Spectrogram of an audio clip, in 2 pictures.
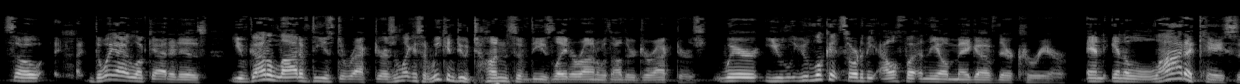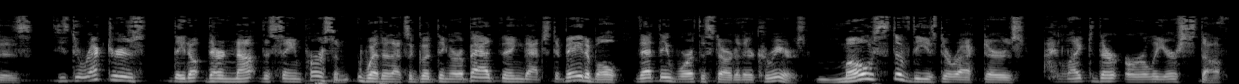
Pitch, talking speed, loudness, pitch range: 140 Hz, 215 wpm, -25 LUFS, 120-160 Hz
